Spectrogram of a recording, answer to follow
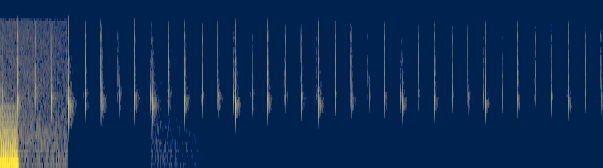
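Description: Music cuts off just after the start, followed by a rapid, even ticking of about six or seven clicks a second that slowly fades.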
